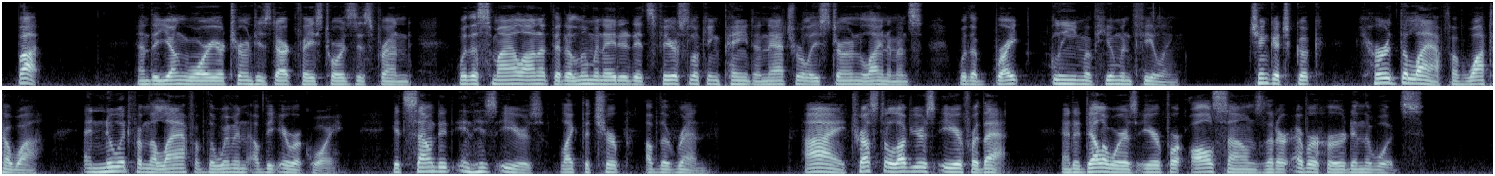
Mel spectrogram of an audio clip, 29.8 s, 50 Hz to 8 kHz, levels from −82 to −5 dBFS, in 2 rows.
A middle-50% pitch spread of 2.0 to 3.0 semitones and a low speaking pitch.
Yes: narrow, 2.6 semitones; low, 125 Hz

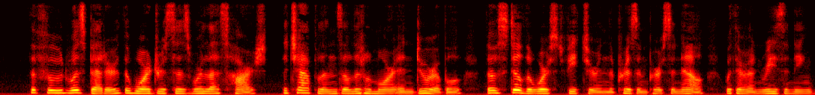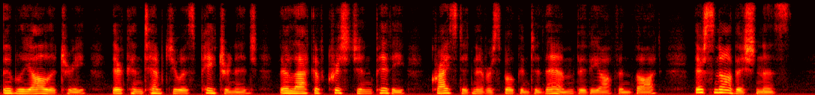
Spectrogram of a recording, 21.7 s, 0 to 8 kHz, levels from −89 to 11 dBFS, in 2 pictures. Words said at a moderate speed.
No: slow, 130 wpm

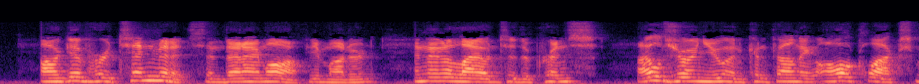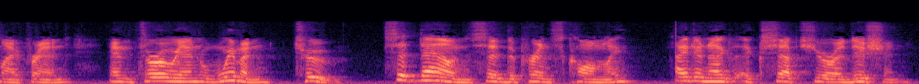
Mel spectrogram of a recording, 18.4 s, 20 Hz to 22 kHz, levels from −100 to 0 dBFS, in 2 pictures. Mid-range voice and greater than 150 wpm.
No: medium, 155 Hz; average, 145 wpm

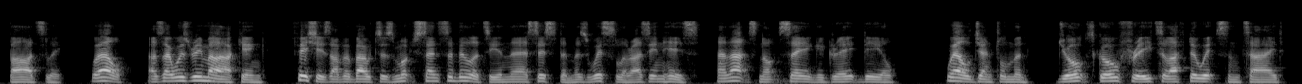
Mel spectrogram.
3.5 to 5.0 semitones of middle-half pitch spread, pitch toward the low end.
Yes: average, 4.2 semitones; low, 125 Hz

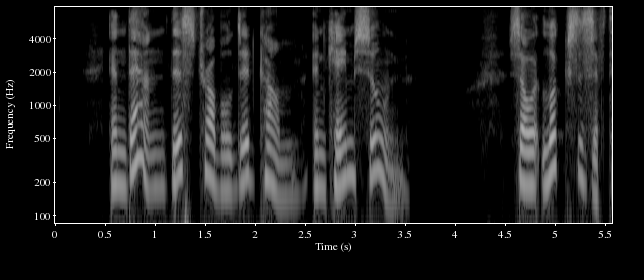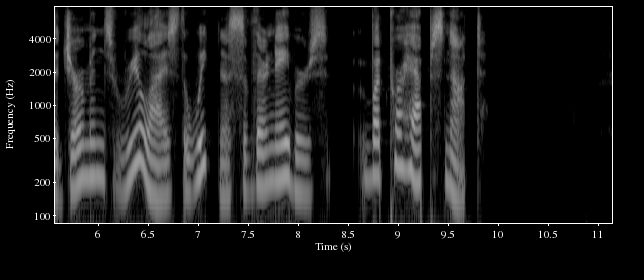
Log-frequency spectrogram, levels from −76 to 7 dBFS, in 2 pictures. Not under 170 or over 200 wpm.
No: slow, 135 wpm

